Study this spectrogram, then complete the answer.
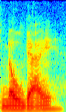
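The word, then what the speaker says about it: Milngavie: in Glasgow it's an area of Glasgow called mil guy but it's sped like that on the screen there Mill and gav but it's pronounced mil guy oh okay okay just uh you know that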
